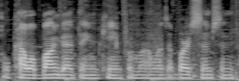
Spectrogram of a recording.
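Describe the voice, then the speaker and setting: A middle-aged man chatting casually in a laid-back, halting way, often repeating words as he goes. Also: medium pitch, completely flat delivery, a little mellow, soft background music. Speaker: co-host, comic artist. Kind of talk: casual chat.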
